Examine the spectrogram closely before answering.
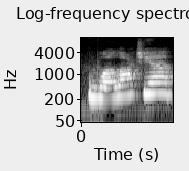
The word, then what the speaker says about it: Wallachia: It's spelled Wallachia, but I'm pretty sure it's pronounced Wallachia.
